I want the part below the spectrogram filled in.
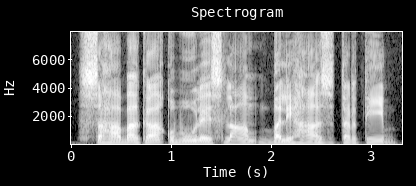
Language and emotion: Urdu, neutral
